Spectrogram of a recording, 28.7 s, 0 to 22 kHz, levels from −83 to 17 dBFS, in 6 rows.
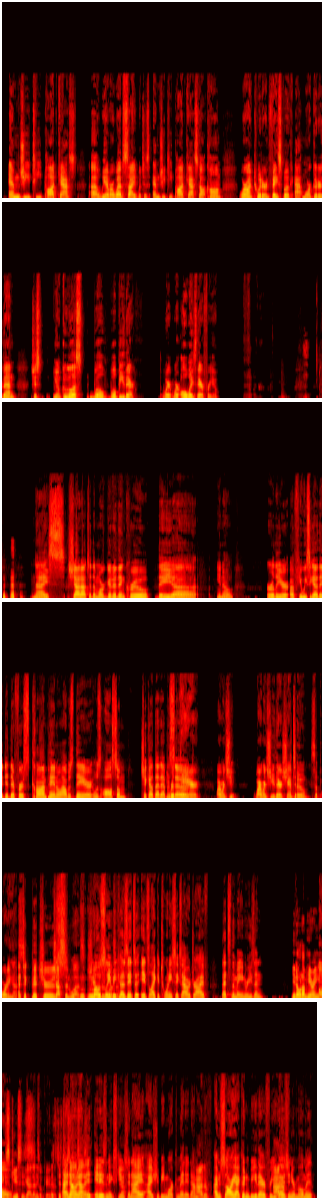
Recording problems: wrong speed, natural pitch; too fast; 1.7 times normal speed

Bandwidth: 14 kHz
